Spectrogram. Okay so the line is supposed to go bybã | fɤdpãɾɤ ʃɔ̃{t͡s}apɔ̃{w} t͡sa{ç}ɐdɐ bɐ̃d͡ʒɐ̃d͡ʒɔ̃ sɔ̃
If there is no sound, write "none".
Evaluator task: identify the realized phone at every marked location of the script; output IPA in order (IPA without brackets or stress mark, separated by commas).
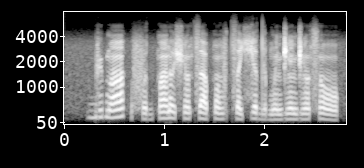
t͡s, v, ç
